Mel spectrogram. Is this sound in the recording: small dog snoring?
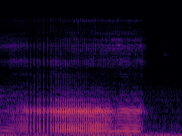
yes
